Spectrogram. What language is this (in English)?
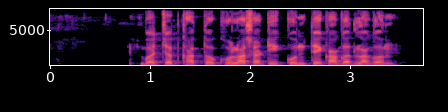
Marathi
